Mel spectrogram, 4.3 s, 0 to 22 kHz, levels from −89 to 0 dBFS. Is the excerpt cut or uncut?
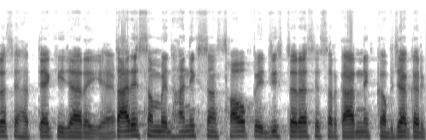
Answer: cut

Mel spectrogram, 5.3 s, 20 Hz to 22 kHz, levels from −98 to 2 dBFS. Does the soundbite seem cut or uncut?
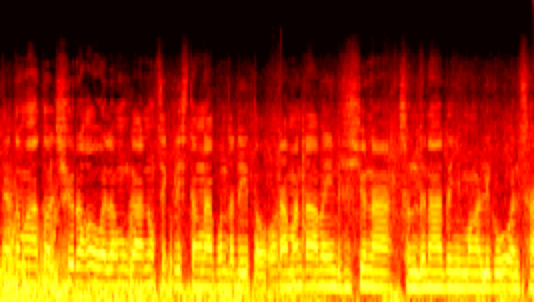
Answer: cut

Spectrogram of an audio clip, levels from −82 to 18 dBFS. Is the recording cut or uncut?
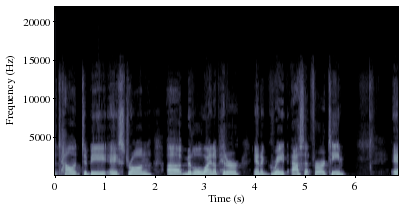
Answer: uncut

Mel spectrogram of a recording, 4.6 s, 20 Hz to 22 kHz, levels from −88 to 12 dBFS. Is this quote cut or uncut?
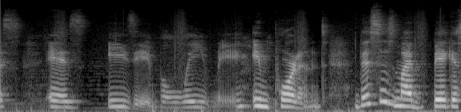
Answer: cut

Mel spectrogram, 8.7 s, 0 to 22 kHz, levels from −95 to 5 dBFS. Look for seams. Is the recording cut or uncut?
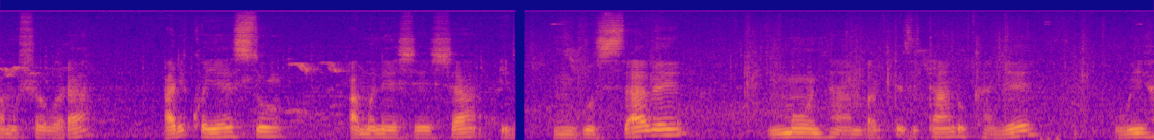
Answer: cut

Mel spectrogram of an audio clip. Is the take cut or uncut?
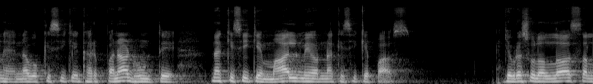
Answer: uncut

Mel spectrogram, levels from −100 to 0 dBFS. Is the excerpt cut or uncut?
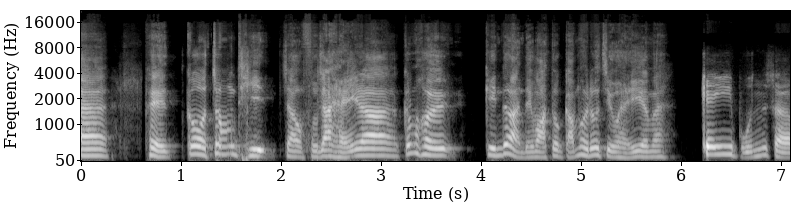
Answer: uncut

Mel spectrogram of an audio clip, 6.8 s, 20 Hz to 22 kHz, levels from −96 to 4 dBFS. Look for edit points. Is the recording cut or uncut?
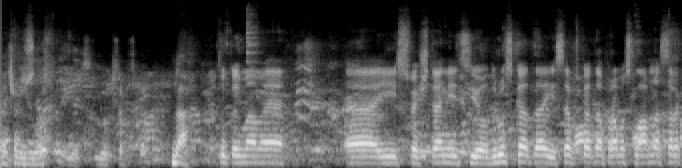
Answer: cut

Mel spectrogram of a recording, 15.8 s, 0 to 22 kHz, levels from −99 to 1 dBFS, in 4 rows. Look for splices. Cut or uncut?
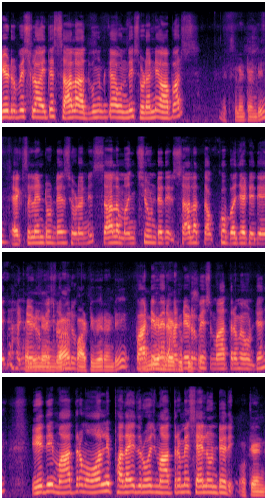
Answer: uncut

